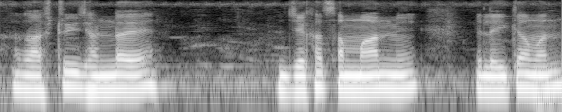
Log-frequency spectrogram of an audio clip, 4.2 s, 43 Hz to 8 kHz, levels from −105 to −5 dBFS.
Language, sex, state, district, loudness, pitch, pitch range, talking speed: Chhattisgarhi, male, Chhattisgarh, Korba, -15 LUFS, 130 Hz, 120-140 Hz, 140 wpm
